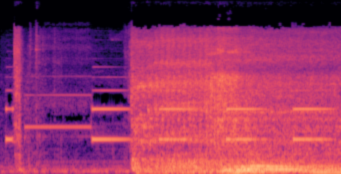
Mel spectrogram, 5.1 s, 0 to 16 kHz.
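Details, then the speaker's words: 2003 Ford F-350 6.0 Powerstroke, 105,000 miles, new high-pressure oil pump and ICP sensor, restarted after sitting about 30 minutes post-repair: warning chimes, brief crank, catches at once into a steady idle; oil pressure comes right up; normal start. "fires right up oil pressure comes right up so I guess we got it fixed"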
